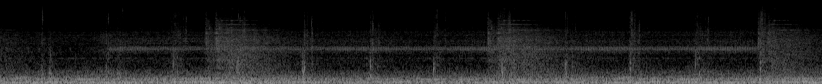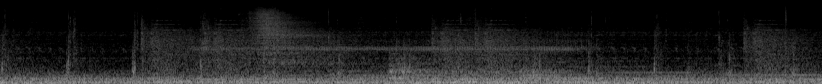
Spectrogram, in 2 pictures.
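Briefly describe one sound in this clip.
Footsteps clang steadily on metal stairs and grating.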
